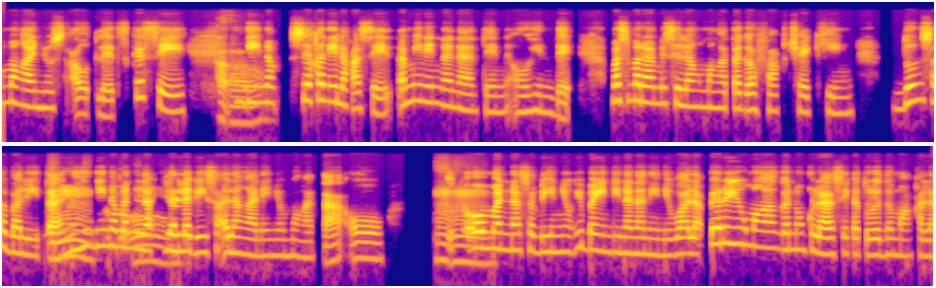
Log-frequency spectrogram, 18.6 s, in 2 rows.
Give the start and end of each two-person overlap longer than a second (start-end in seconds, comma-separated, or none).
9.7-11.2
